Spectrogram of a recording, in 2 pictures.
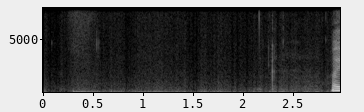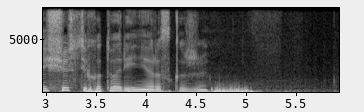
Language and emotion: Russian, neutral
